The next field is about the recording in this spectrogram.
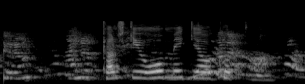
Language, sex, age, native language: Icelandic, male, 10, Icelandic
